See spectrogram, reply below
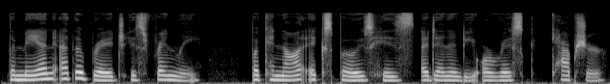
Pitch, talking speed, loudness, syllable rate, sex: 205 Hz, 145 wpm, -17 LUFS, 4.8 syllables/s, female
